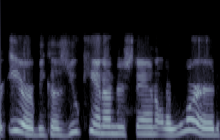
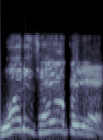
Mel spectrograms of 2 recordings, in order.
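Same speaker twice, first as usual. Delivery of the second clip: shouting; 3 semitones higher, 3 dB louder than usual. Joining the others over the phone, asking what is happening: shouting. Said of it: "Why are you shouting?".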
